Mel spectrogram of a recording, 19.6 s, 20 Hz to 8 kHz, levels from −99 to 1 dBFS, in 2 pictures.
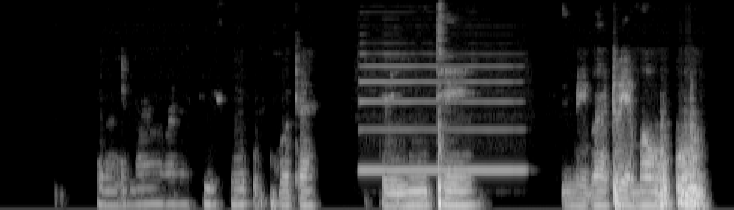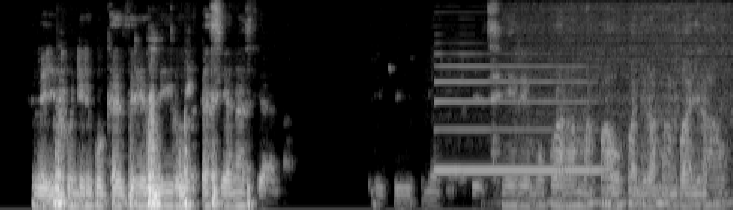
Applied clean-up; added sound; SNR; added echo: none; Wind instrument, woodwind instrument; 15 dB; reverberation time 0.2 s.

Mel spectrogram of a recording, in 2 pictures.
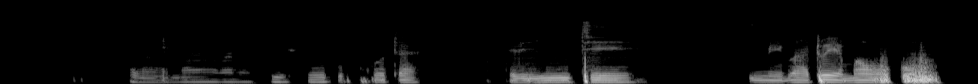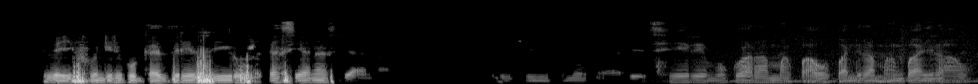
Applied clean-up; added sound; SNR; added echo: none; none; none; none.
